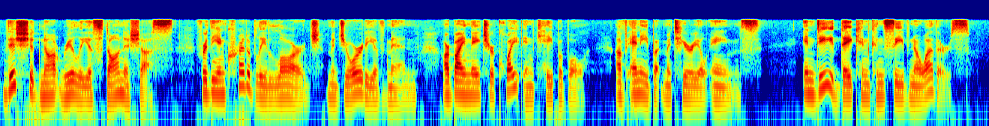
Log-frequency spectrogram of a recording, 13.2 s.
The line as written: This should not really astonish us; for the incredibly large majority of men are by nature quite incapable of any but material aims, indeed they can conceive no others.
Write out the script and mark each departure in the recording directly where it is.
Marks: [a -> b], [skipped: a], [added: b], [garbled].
This should not really astonish us; for the incredibly large majority of men are by nature quite incapable of any but material aims, indeed they can conceive no others.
